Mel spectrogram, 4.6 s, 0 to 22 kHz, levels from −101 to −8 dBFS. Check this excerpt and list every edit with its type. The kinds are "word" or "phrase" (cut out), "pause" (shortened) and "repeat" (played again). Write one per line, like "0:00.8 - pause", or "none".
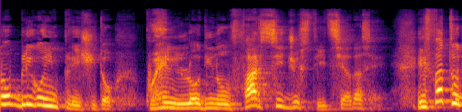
none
